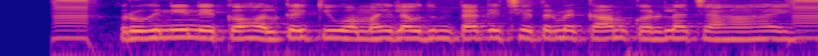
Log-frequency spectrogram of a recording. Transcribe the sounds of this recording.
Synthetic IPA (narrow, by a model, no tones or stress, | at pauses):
ɾoːɦininekəɦəlkəkiʋomɐɦɪlaʊd̪ʱəmt̪akekt͡ʃʰeːt̪ɾəmẽkaːmkəɾlat͡ʃaːɦaɦɛː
